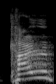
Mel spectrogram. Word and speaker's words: Kyren: Kieran or Kairen Paris. Kairen Paris.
